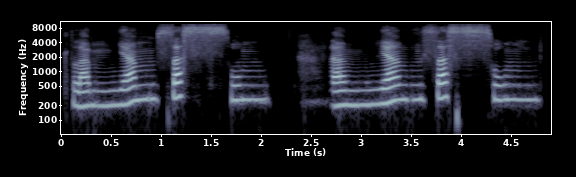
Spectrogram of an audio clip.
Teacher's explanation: antara mim sukun dengan sin sukun lebih lama durasi mengalir suara untuk huruf sin sukunnya ya.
